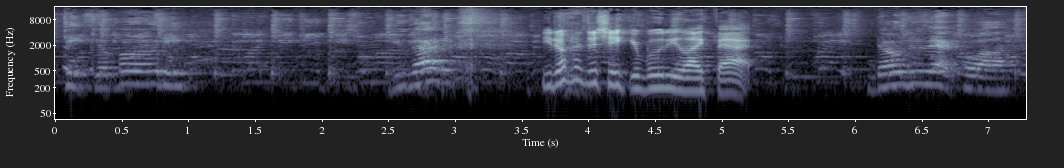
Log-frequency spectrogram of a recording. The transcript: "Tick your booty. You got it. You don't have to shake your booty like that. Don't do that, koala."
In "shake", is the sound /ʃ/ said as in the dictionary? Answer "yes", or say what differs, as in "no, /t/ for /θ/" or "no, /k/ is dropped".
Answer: yes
